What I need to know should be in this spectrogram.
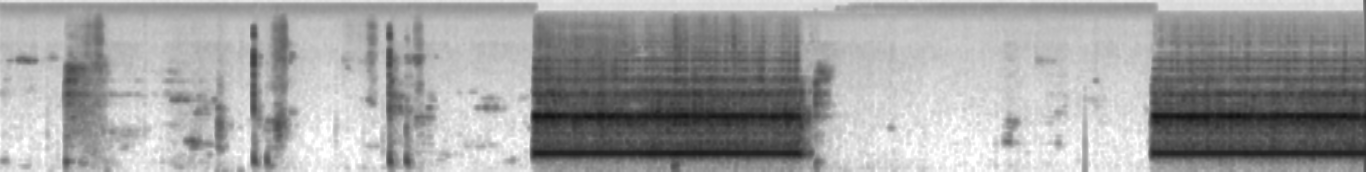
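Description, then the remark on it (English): A few soft clicks and taps give way to a steady two-tone telephone ring as an outgoing phone call is placed to a woman; it sounds for about two seconds, falls silent, then starts again. “You wanna call her? Yeah. What's the number?”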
